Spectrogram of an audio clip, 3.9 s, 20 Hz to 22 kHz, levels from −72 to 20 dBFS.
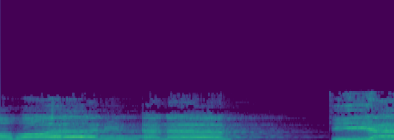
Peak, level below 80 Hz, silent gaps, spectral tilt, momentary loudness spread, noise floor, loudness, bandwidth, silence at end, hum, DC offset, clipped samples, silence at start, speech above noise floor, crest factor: -4 dBFS; -60 dBFS; none; -1 dB/octave; 12 LU; -53 dBFS; -19 LUFS; 8 kHz; 0 s; none; under 0.1%; under 0.1%; 0 s; 35 dB; 14 dB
